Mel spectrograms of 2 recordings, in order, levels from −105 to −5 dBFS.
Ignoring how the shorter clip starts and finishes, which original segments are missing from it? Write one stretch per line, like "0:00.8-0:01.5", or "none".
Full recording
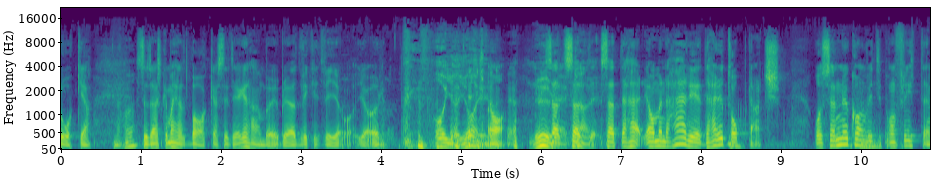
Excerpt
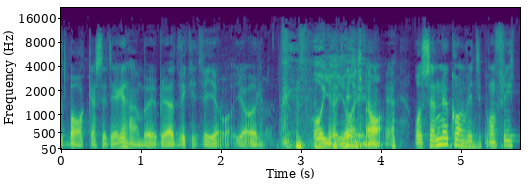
0:05.8-0:09.2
